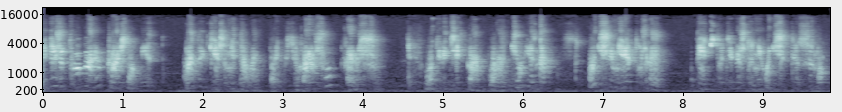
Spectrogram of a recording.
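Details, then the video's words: Kesha, a very chatty talking male pet budgerigar, speaks in rapid, scratchy, speech-like phrases in one-to-two-second bursts separated by short pauses, over a faint steady electrical hum. "Попугай Кеша разговаривает"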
